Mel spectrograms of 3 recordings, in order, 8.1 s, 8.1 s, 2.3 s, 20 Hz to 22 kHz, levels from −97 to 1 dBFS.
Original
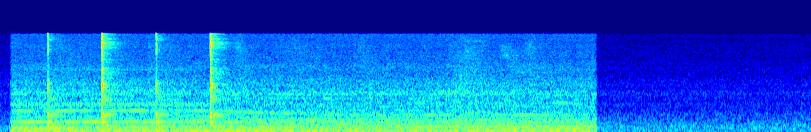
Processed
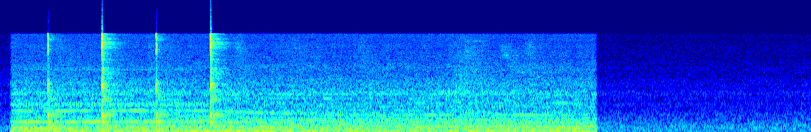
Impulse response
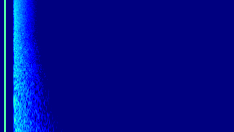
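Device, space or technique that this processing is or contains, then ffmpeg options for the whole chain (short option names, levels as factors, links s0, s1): one-band saturation: -filter_complex "[0:a]acrossover=split=550|4800[s0][s1][s2];[s1]asoftclip=type=tanh:threshold=0.0668[s3];[s0][s3][s2]amix=inputs=3:normalize=0,volume=0.794"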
